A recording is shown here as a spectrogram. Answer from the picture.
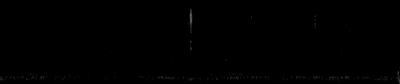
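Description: Near silence with a few faint small metallic clicks, the sharpest about two seconds in: the Miwa DS wafer-lock core and its inserted key shifting in the fingers.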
